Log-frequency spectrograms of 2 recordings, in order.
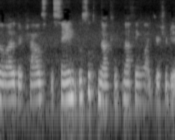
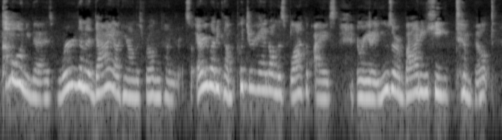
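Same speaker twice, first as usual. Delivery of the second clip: higher, louder urgent call to the group; rally them like a hammed-up leader; guy urging everyone to the ice, loud and high; mock rallying call; 4 semitones higher, 7 dB louder than usual.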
